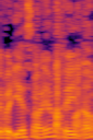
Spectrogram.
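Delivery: husky voice with a laugh. Real, not acted. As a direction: let the husky voice laugh a little. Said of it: "I have got a husky voice today".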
